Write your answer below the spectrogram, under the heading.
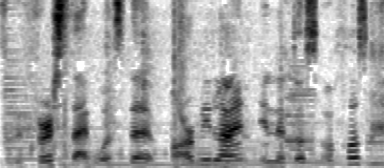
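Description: Clear music plays in the background as a woman talks at a moderate pace, the sound dry with no echo. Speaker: travel vlogger. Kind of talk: casual vlog chat. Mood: excited, relieved after the dive. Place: forest. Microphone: phone near.

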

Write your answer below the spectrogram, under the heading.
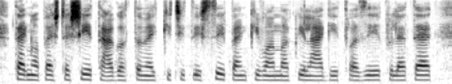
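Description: A woman speaks at a moderate pace in a fairly low pitch. The sound is dry, with no echo. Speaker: interviewee. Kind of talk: interview statement. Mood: cheerful, appreciative. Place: open country. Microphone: handheld.

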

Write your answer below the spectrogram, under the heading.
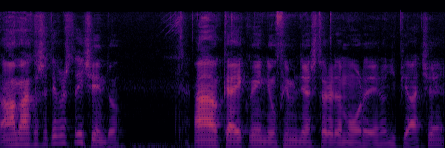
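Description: A man's voice at a medium pitch. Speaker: gaming youtuber. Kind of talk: let's play commentary. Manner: hurried; halting.

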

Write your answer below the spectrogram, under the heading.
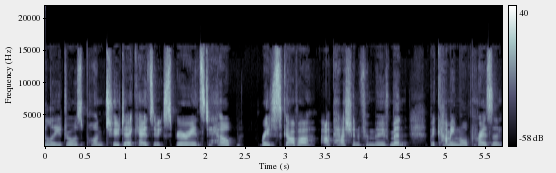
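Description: A woman speaks at a fairly quick pace in a fairly low pitch. The recording is very clean, with a silent background and a dry, close sound with no echo. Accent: Australian. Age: 40s. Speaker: podcast host. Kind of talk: interview.

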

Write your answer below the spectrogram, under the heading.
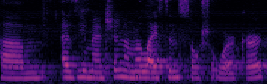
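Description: A woman's monotone, flat delivery at a fairly quick pace. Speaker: social worker and university instructor; university instructor. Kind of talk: panel discussion. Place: stage.

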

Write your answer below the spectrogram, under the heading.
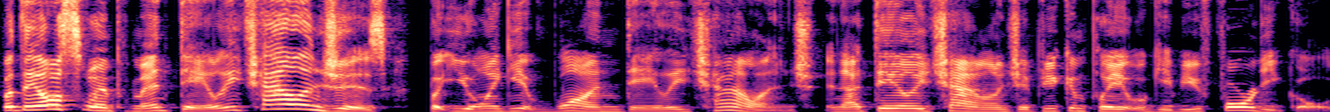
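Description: A man with a high pitch at a fairly quick pace. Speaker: gaming YouTuber. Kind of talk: casual Q&A commentary over gameplay. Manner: rapid-paced.

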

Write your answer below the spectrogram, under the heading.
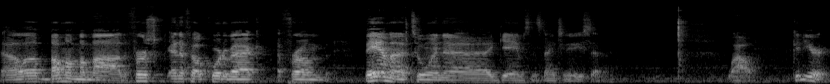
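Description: With noticeable background noise, a man of medium pitch speaks at a fairly slow pace, leaving long, frequent pauses, his intonation lively and his loudness swinging widely. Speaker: podcast co-host. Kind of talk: casual chat.

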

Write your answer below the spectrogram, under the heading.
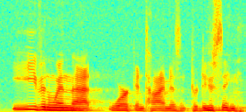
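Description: This man's intonation stays fairly even as he talks. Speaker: panelist. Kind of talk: panel discussion remarks. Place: stage. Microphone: handheld.

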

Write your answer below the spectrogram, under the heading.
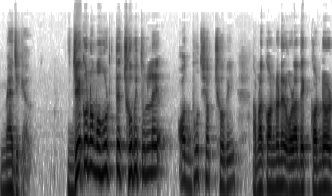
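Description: A man with a dark, mellow tone. His intonation is lively. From Bangladesh. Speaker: travel storyteller. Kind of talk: travel storytelling monologue. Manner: casual, conversational.

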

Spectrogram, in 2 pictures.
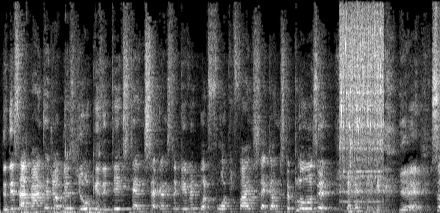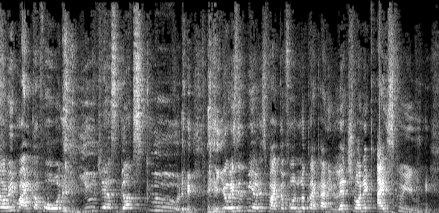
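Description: A man's extremely high-pitched voice at a moderate pace, fairly even in intonation, with audible room echo and music in the background. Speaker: stand-up comedian. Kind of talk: stand-up comedy routine. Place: stage. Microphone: handheld.

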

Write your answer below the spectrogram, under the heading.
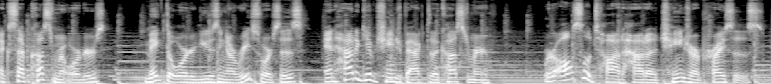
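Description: Over music in the background, the speaker talks at a fairly quick pace. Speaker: game reviewer. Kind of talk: voice-over outtakes for a game review. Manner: stutters and stumbles, many retakes.

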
